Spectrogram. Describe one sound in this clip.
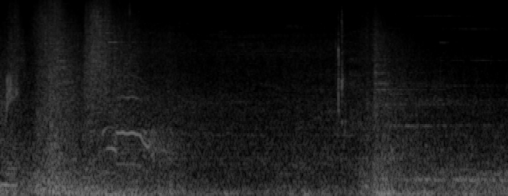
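Metal weapons clash and strike in a close fight.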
